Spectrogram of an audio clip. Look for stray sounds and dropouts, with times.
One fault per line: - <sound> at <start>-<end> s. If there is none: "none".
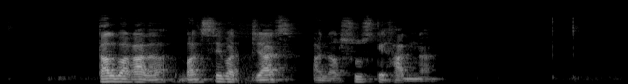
- dropout at 2.4-2.5 s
